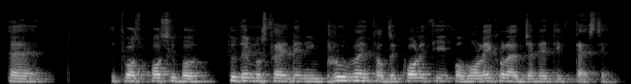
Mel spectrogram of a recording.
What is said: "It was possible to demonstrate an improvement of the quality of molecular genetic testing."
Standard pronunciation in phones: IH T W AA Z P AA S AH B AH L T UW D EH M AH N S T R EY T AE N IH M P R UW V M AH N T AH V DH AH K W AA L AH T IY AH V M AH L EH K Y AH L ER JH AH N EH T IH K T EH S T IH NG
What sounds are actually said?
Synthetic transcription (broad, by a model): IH T W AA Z P AA S AH B AH L T UW D EH M AH N S T R EY T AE N IH M P R UW V M AH N T AH V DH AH K W AA L AH T IY AH V M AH L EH K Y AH L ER JH AH N EH T IH K T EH S T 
